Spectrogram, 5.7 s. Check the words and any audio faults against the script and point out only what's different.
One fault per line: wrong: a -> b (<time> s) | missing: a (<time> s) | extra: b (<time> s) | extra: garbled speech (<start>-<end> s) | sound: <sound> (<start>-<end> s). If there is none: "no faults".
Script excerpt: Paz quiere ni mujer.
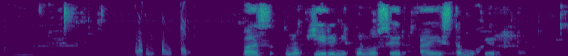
sound: chirp (1.3-2.0 s)
extra: no (2.9 s)
extra: conocer a esta (3.5 s)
